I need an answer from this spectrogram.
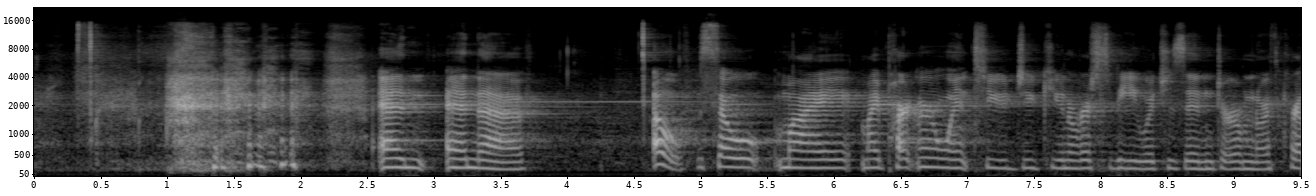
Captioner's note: laughs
